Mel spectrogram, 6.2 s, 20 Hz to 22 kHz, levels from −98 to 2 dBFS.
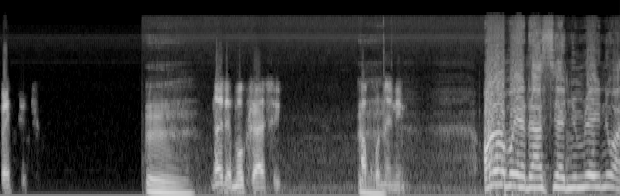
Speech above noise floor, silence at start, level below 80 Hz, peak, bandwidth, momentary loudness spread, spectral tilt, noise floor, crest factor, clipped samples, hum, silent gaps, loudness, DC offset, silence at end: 51 dB; 0 s; -48 dBFS; -8 dBFS; 16 kHz; 12 LU; -5.5 dB/octave; -72 dBFS; 14 dB; under 0.1%; none; none; -21 LUFS; 0.8%; 0 s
